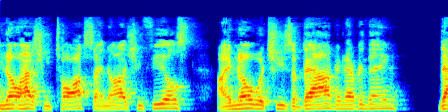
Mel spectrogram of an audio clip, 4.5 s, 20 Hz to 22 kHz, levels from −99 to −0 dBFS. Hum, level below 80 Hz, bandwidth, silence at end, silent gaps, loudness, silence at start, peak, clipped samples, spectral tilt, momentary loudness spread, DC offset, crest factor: none; -68 dBFS; 12 kHz; 0 s; 4.16-4.37 s; -20 LUFS; 0 s; -2 dBFS; under 0.1%; -5 dB/octave; 11 LU; under 0.1%; 18 dB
